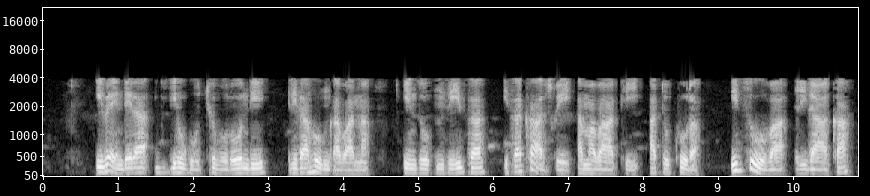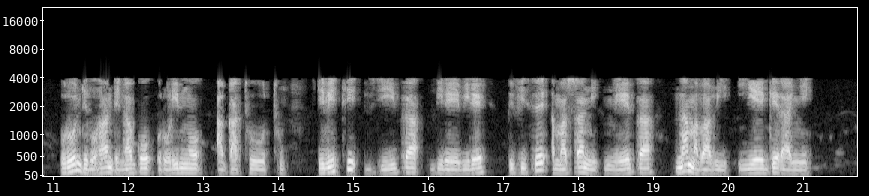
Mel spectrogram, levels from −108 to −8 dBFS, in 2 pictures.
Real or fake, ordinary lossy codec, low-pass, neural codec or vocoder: real; AAC, 16 kbps; 7.2 kHz; none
